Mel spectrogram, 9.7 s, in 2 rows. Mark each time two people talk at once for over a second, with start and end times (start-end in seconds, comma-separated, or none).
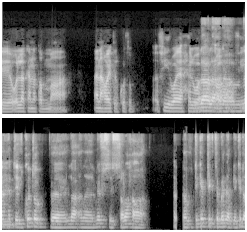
3.8-5.0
